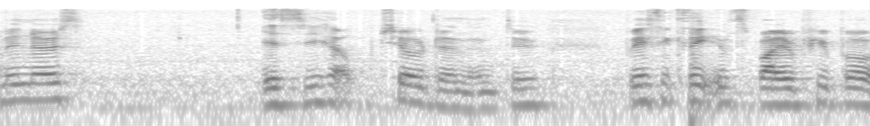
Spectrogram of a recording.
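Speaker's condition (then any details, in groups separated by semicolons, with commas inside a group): Cerebral palsy; speech may be hard to understand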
